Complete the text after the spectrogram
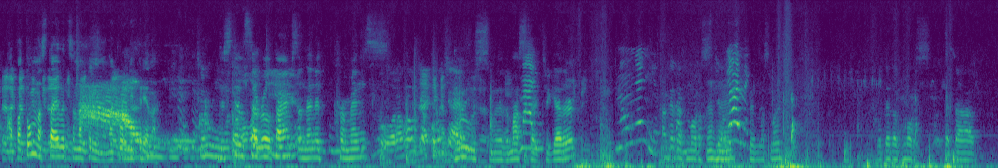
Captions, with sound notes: Distilled several times and then it ferments (speaking foreign language) the mustard together. (people speaking foreign language)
